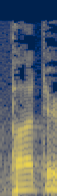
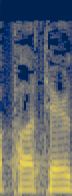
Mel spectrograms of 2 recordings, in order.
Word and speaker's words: pater: Definite article ha, pater, P-A-T, long E-R, ha pater, the Father.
